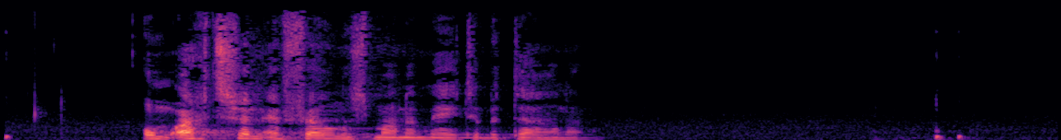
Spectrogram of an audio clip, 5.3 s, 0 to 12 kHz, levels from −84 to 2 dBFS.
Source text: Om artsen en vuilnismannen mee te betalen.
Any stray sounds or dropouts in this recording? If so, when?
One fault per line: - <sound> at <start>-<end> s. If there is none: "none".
none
